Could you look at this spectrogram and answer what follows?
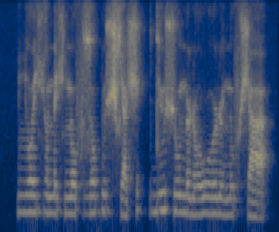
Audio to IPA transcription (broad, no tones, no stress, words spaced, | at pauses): ʎoe̯çonaç nof zopyʃɕaʃ | dy ʃuno ɳo wuɳynuf ʃa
